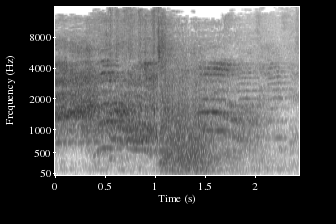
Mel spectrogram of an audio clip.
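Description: A body thuds heavily onto a ring mat.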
